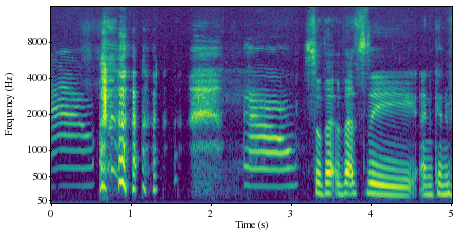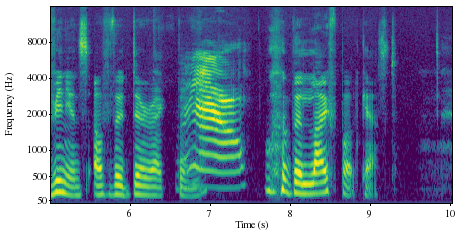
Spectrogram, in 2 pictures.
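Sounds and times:
cat meowing: 0.0 - 0.6, 2.4 - 3.1, 6.6 - 7.5
speech: 0.7 - 2.0, 3.3 - 7.0, 7.7 - 9.4.

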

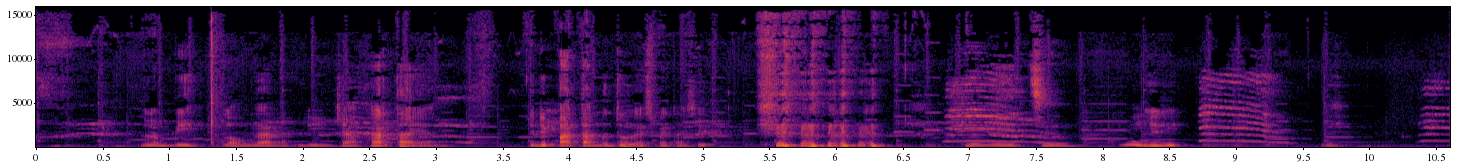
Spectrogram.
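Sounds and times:
black female cat meowing: 0.0 - 0.7, 1.9 - 3.5, 6.6 - 8.0, 8.6 - 10.5
speech: 0.8 - 8.9
black female cat chirping: 2.3 - 3.4, 6.6 - 7.8, 8.6 - 9.8, 10.4 - 10.5.

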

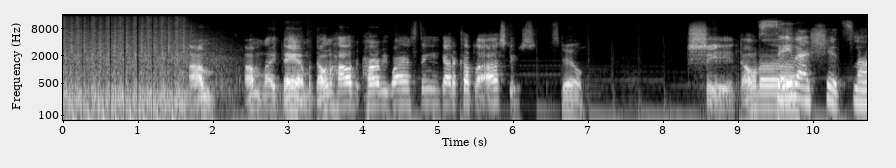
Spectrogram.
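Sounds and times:
rapid burst of automatic weapon gunfire sound effect: 0.0 - 2.3
speech: 1.7 - 7.1, 8.3 - 10.7.

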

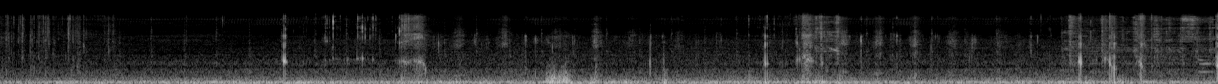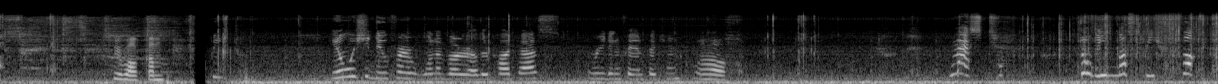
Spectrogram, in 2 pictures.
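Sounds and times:
steady low hum: 0.0 - 24.3
Pocky biscuit sticks crunching as they are eaten: 2.8 - 12.8, 22.5 - 24.3
speech: 13.4 - 14.0, 15.5 - 19.7, 23.1 - 24.2.

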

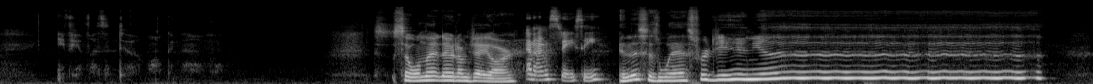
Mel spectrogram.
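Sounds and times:
speech: 0.6 - 1.0, 3.7 - 9.4
soft breathy person whispering: 0.6 - 2.3.

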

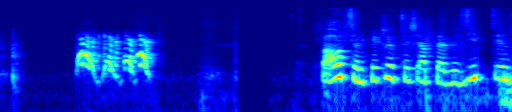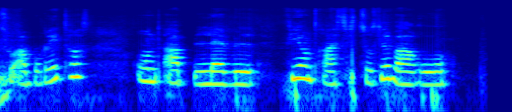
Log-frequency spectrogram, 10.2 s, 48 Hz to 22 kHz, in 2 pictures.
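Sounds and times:
warbling chirpy synthetic cry of a small owl-like video game monster: 0.8 - 1.6
speech: 3.2 - 9.7.

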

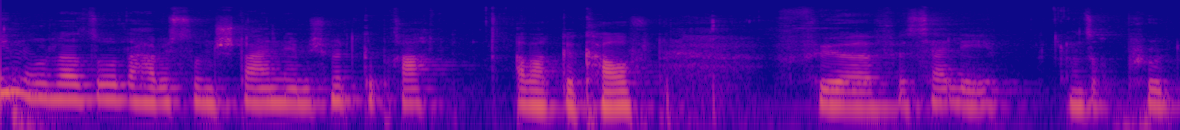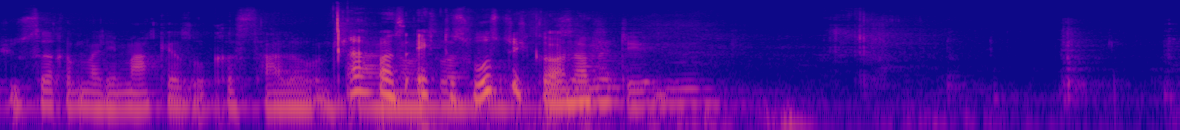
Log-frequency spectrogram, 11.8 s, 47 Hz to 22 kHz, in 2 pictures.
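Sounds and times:
speech: 0.3 - 9.6
person chewing food: 10.0 - 11.7.

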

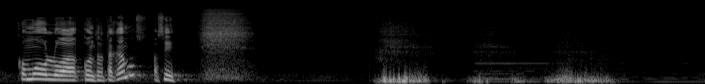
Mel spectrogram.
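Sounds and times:
speech: 0.2 - 2.4
person inhaling deeply in a breathing exercise: 2.0 - 2.6, 3.7 - 6.4
heavy gusty exhales in a breathing exercise: 3.7 - 6.2.

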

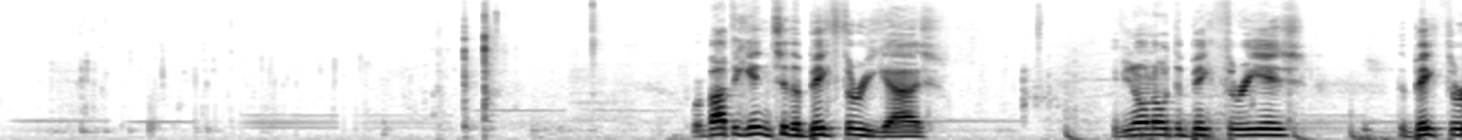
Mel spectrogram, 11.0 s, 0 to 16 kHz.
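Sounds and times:
sipping water from a bottle: 0.1 - 3.4
swallowing water: 0.2 - 3.3
speech: 5.2 - 7.1, 8.4 - 9.8, 10.5 - 10.9.

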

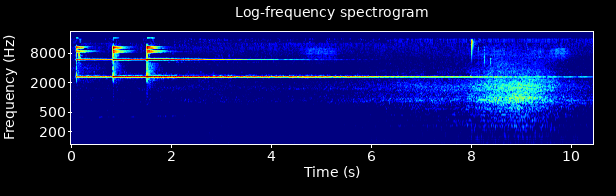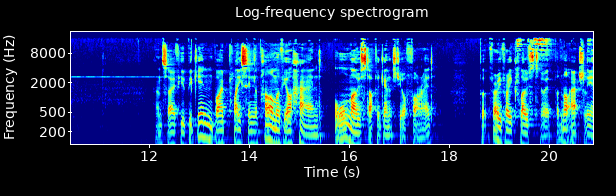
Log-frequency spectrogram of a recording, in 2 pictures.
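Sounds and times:
meditation bell ringing: 0.0 - 13.6
speech: 12.2 - 17.8, 18.6 - 20.8.

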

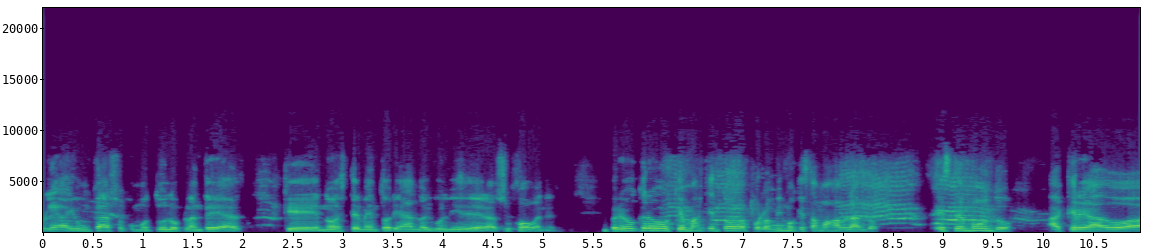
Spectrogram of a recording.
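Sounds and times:
speech: 0.0 - 10.9
young child crying and babbling at home: 6.2 - 7.3, 8.0 - 10.1.

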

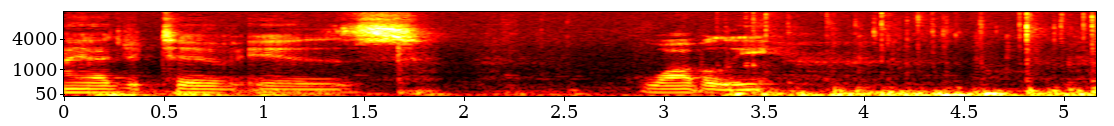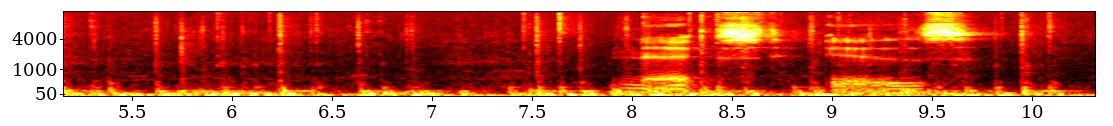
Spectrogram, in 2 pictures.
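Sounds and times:
speech: 0.0 - 1.9, 2.9 - 4.0, 8.0 - 9.8
rapid clicking on a computer keyboard: 3.4 - 10.2.

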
